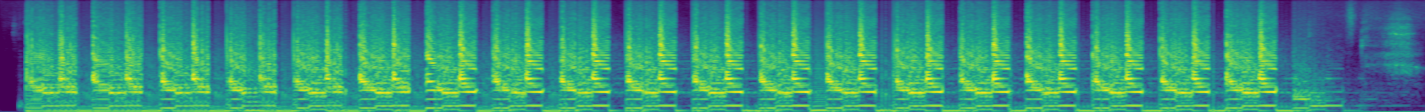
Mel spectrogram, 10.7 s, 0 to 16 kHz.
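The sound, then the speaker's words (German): A patch on an MS-20 analog synthesizer, with channel B routed into the VCO CV input, pulses in a steady, fast rhythm, a loud throbbing tone with a deep low end and bright buzzy overtones, repeating evenly for about ten seconds before stopping abruptly. No voices. “Wir gucken mal ein bisschen weiter, was wir noch für Sounds aus dem MS-20 rausholen können.”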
